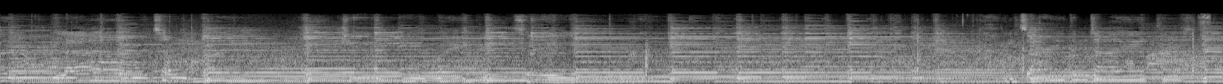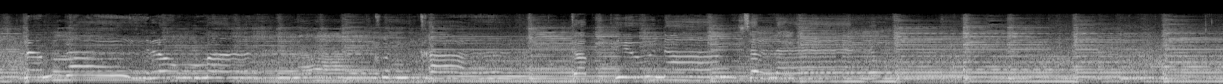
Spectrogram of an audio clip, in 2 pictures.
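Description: A man singing into a handheld microphone, accompanied by a strummed acoustic guitar, played live.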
